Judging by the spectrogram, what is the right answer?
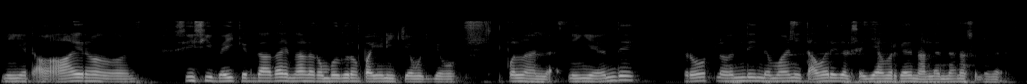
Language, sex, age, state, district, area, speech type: Tamil, male, 18-30, Tamil Nadu, Tiruppur, urban, spontaneous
